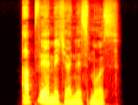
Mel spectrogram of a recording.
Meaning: defense mechanism
- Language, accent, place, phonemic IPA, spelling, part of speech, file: German, Germany, Berlin, /ˈapveːɐ̯meçaˌnɪsmʊs/, Abwehrmechanismus, noun, De-Abwehrmechanismus.ogg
